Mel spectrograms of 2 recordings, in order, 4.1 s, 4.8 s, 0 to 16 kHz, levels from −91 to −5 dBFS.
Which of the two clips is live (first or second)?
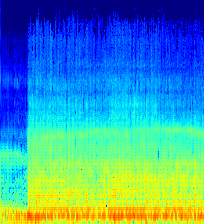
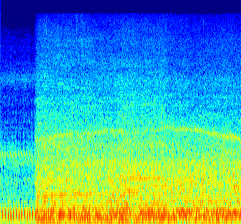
second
